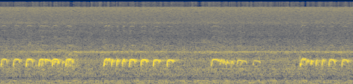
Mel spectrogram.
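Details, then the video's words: Wild zebra dove song, four phrases of quick staccato coos, each a short trilled run of soft mid-pitched notes, spaced by brief pauses, against a constant low background hum. "Perkutut Liar"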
